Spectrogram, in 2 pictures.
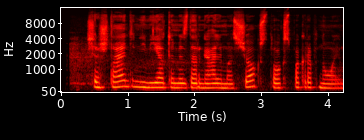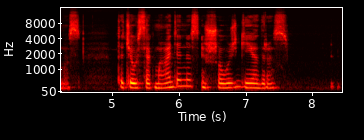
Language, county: Lithuanian, Klaipėda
